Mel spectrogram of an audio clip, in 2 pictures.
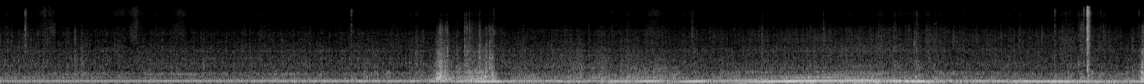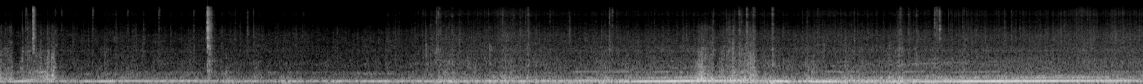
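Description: Car engine heard from inside the cabin while driving in slow traffic, its low hum rising and falling in pitch several times as the car speeds up and eases off. A few short, sharp clicks sound over it.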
